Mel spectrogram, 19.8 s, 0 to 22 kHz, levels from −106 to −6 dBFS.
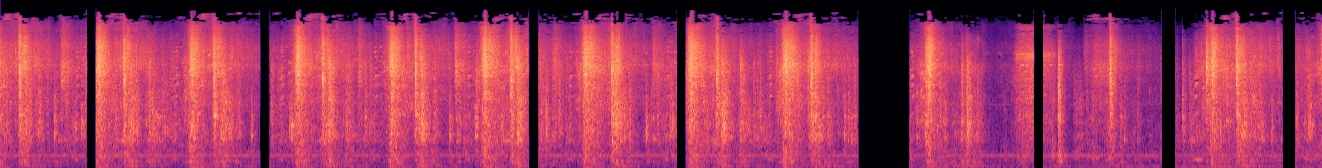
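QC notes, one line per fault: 1.30, 3.90, 7.93, 10.15, 12.87, 15.50, 17.42 and 19.23 s, Bluetooth stall: the sound cuts to silence, then carries on. Most gaps last about 0.15 s, the one at 12.87 s lasts 0.78 s, and those at 17.42 and 19.23 s about 0.2 s. Likely interference delayed packets, so the headphone buffer ran dry until resent data arrived.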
